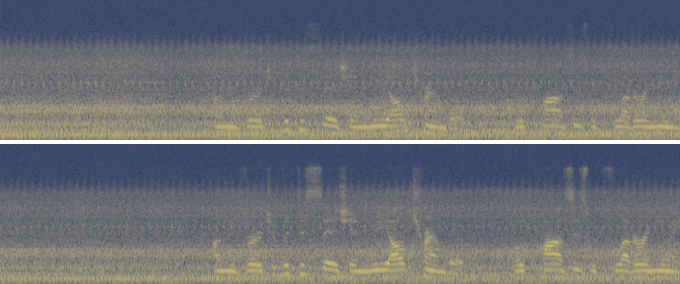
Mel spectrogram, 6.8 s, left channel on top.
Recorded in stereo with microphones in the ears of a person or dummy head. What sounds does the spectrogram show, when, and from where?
2.1 s a woman speaking: 35° right (ahead or behind)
